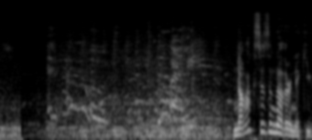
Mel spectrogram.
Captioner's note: background chatter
